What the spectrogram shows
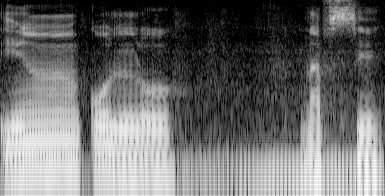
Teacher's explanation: Pertama sini terdapat hukum ikhfa, yaitu nun mati bertemu huruf kaf, yaitu disamarkan.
